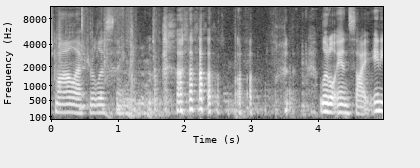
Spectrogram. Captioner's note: chuckles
